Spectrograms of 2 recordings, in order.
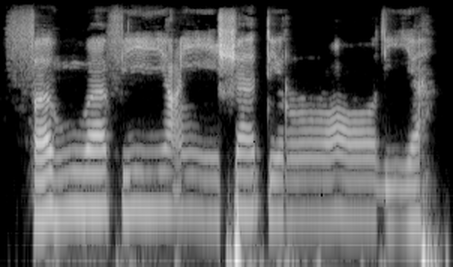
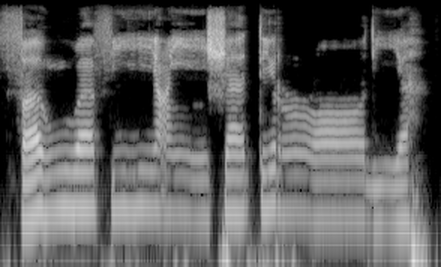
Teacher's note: Tanwin pada huruf ta marbutah, kemudian setelahnya jatuh huruf ro, sehingga di sana berlaku hukum idgham bila gunnah. Suara tanwin atau suara nun sukun melebur ke dalam huruf ro tanpa disertai dengan gunnah.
